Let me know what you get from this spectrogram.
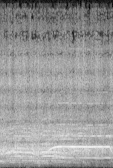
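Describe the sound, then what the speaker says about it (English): A live podcast audience cheers and claps in a dense, steady roar, with high whoops and shouted voices riding over the crowd noise for a couple of seconds. "Give them another round of applause."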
